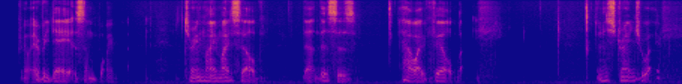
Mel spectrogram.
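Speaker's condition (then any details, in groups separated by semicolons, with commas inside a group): ALS; slowly progressing form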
